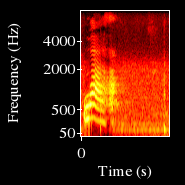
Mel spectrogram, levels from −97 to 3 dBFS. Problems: constant background noise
